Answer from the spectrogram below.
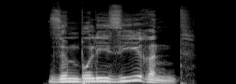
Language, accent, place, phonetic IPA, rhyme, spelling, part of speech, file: German, Germany, Berlin, [zʏmboliˈziːʁənt], -iːʁənt, symbolisierend, verb, De-symbolisierend.ogg
- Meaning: present participle of symbolisieren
